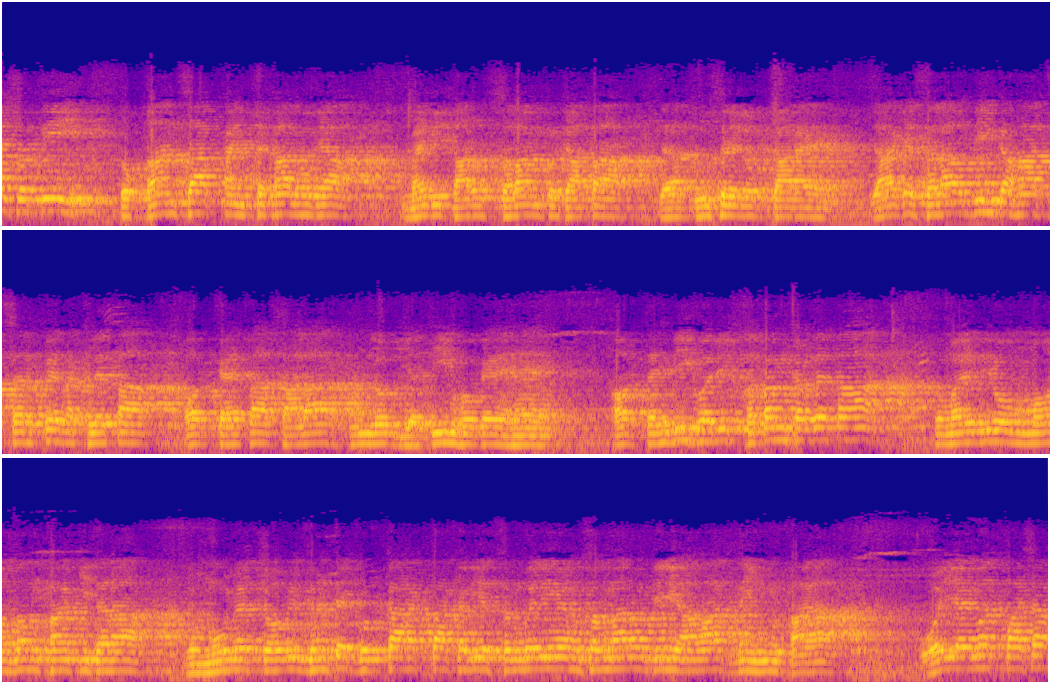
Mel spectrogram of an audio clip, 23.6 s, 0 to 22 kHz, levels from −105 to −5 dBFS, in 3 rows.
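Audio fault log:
No faults are found anywhere in the audio.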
